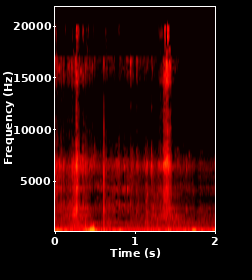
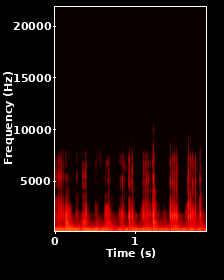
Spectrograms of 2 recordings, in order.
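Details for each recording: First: 2011 Jeep Cherokee/Liberty KK, after repairing creaking rear stabilizer bushings: pushing down on the rear gives only soft dull thuds with no creak or squeak. Quiet stabilizer bushings. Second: 2011 Jeep Cherokee/Liberty KK rear stabilizer bar: quick dry ratcheting creaks, several per second, as the bar rotates in its bushings; anti-roll bar bushing creak.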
